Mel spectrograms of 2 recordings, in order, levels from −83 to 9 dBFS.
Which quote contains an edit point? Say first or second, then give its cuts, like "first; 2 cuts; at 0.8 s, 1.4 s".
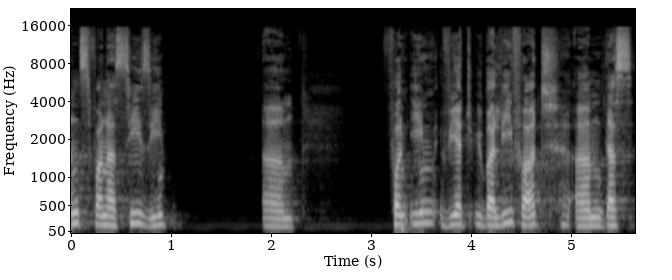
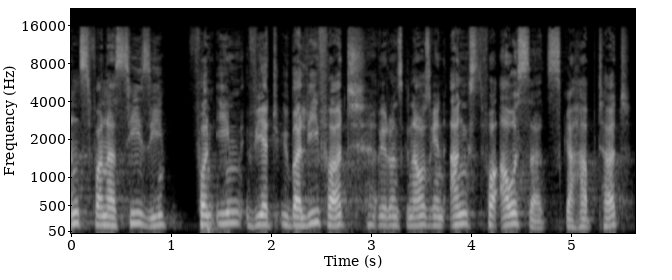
second; 2 cuts; at 1.1 s, 3.1 s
